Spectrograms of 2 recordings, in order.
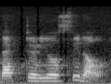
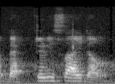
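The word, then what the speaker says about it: bactericidal: কিন্তু তারপর স্টুডেন্টরা যেটা করে সেটা হচ্ছে তারা বলে ব্যাকটেরিওসিডাল। অর্থাৎ ওই ব্যাকটেরিও স্ট্যাটিক ওখান থেকে ওরা নিয়ে আসে ব্যাকটেরিওসিডাল। এখানে একটা ও যোগ করে দেয়। খেয়াল করেন উচ্চারণটা হবে ব্যাটেরিসাইডাল। এখানে কিন্তু কোন ও নেই।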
